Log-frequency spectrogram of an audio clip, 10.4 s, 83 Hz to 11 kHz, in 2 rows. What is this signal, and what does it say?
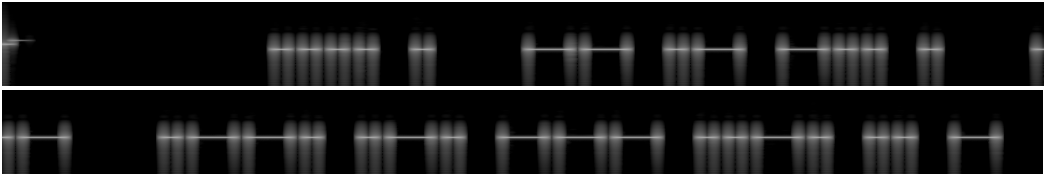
Morse code, heard as a keyed tone, about 17 wpm, 700 Hz. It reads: HE MADE A PROFIT
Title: Sentences from Top 800 Words 17wpm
